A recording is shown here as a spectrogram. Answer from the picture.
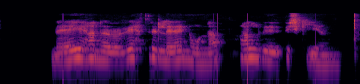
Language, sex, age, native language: Icelandic, female, 50-59, Icelandic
